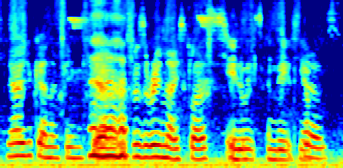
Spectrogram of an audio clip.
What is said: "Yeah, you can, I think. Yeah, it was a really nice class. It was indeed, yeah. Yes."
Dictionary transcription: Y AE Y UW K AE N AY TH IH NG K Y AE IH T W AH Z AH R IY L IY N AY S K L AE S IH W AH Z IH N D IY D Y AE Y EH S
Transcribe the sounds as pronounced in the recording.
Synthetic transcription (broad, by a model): Y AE Y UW K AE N AY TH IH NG K Y AE IH T W AH Z AH R IY L IY N AY S K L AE S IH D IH D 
